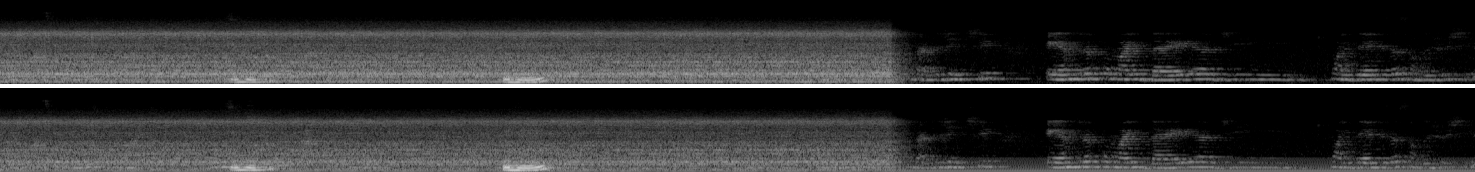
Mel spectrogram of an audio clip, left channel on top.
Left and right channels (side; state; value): right; noise; hum, 14 dB below the sound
